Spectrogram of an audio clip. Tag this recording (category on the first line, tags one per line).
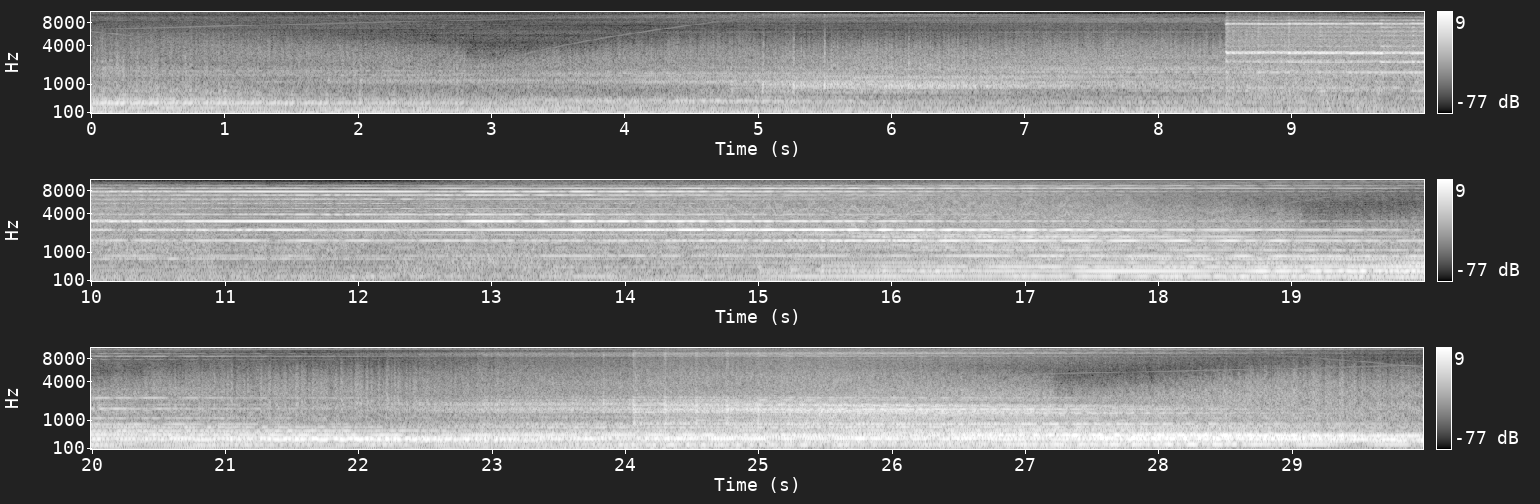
Music > Solo instrument
bass
bassline
basslines
blues
chords
chuny
electric
electricbass
funk
fuzz
harmonic
harmonics
low
lowend
note
notes
pick
pluck
riff
riffs
rock
slap
slide
slides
